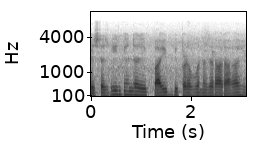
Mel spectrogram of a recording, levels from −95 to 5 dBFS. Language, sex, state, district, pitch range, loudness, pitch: Hindi, male, Jharkhand, Sahebganj, 115-130 Hz, -19 LUFS, 120 Hz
